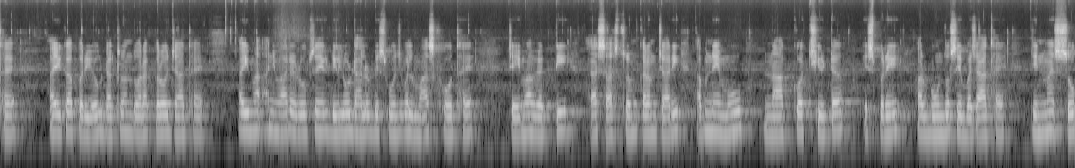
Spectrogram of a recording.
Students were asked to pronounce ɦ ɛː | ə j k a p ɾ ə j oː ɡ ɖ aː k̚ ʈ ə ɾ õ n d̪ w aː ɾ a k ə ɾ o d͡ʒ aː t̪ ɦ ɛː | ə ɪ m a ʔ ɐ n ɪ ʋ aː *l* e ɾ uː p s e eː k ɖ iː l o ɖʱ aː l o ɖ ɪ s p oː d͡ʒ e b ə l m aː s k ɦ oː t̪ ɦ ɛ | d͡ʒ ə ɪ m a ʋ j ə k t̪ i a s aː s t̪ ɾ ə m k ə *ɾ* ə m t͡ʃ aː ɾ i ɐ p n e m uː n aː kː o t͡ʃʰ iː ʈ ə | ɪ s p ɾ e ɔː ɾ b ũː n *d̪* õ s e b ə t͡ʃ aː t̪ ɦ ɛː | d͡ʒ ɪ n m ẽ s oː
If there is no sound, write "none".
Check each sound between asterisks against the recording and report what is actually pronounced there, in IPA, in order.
ɾ, ɾ, d̪

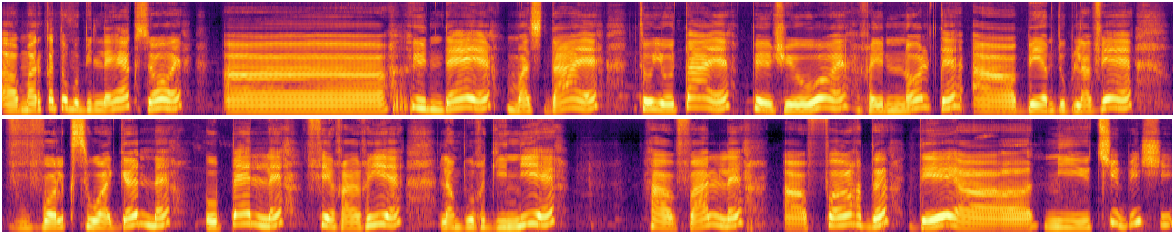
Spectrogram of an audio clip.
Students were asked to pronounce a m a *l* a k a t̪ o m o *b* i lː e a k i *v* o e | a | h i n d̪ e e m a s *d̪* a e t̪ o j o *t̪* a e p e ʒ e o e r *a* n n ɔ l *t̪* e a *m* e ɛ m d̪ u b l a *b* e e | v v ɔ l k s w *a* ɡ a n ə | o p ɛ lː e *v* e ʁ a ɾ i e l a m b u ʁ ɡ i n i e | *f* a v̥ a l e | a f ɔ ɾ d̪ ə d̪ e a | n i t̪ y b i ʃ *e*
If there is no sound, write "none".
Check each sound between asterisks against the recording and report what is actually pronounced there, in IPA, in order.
ɾ, b, z, d̪, t̪, e, t̪, b, v, a, f, h, i

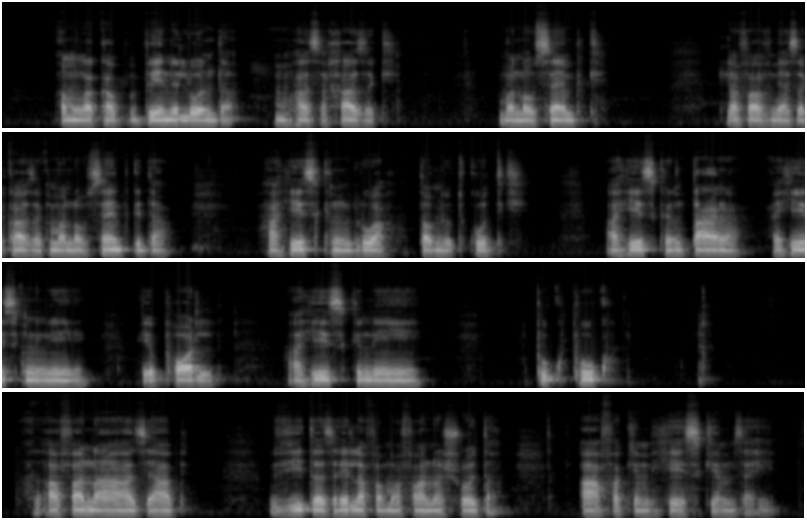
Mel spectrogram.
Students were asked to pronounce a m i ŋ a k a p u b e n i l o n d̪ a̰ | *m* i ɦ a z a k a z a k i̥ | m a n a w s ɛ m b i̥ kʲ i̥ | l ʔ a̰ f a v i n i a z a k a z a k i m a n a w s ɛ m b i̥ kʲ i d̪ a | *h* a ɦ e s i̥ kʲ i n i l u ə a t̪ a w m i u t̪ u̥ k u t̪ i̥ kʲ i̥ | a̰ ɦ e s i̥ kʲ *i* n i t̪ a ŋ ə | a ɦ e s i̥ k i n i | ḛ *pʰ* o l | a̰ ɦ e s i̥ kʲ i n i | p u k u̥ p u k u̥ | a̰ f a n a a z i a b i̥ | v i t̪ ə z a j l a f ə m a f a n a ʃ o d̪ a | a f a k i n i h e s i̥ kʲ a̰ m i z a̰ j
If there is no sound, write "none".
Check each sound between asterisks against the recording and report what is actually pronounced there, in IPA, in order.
m, h, i, pʰ

